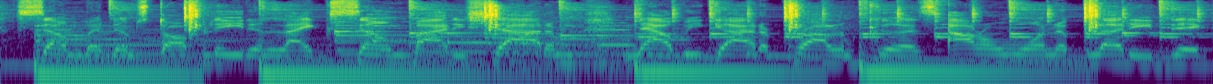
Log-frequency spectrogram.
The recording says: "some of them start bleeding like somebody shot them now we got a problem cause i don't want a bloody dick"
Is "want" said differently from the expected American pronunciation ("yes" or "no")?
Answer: yes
